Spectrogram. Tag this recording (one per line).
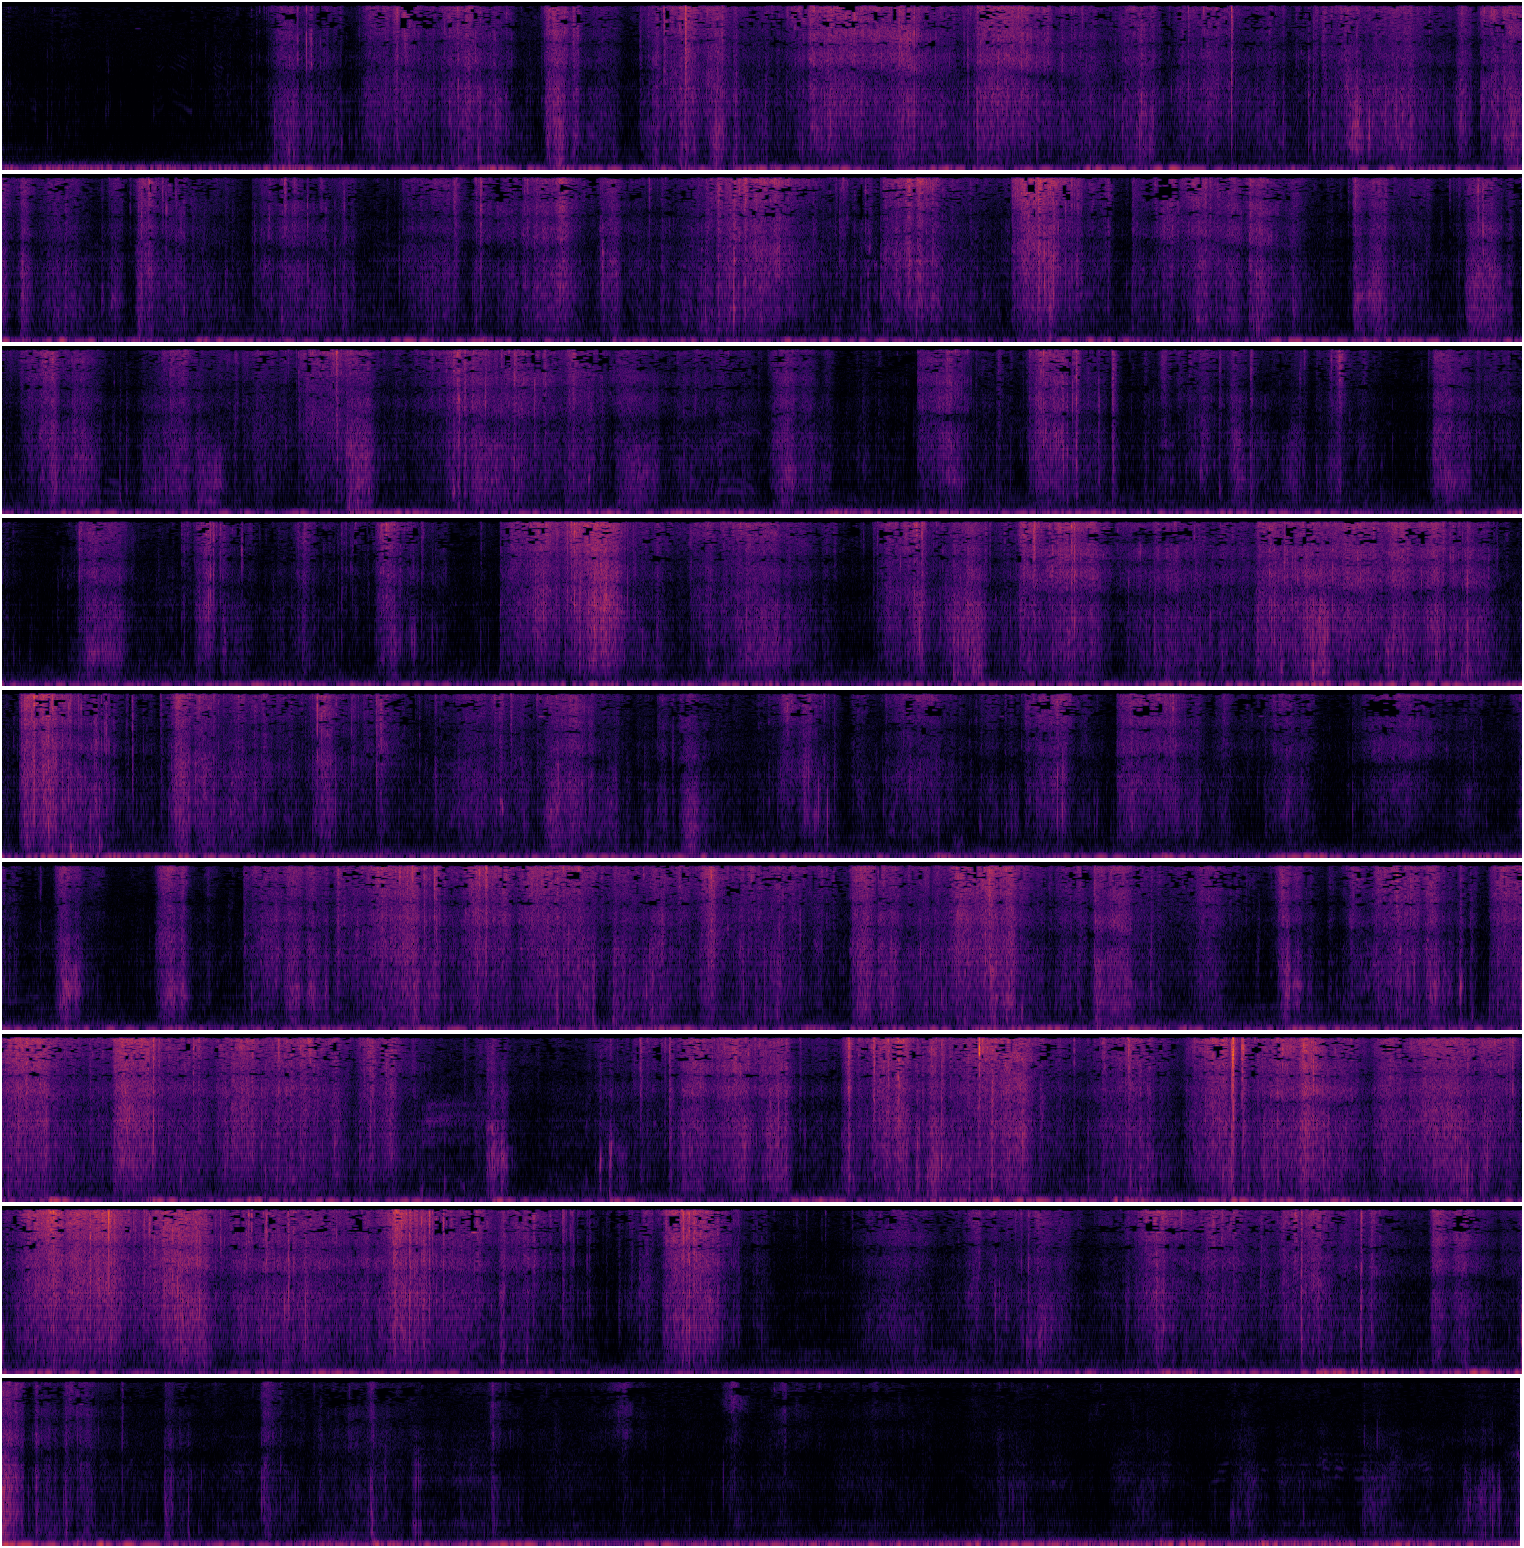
binaural
field-recording
snow
winter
